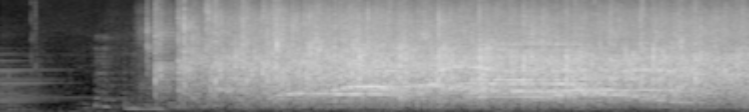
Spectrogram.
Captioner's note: audience applauding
